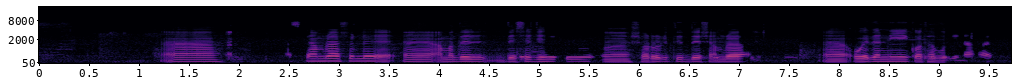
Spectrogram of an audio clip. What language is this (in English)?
Bangla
